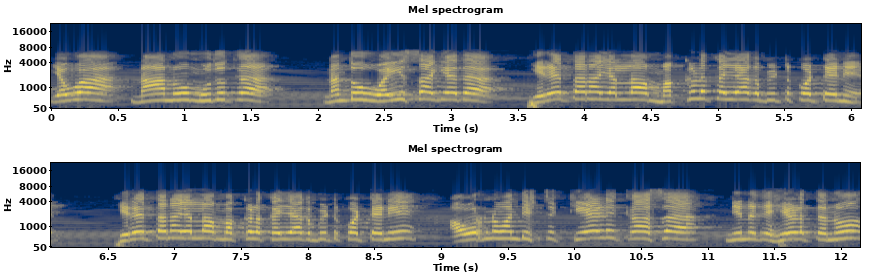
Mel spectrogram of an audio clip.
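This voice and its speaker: A man's voice: very high voice, fairly even intonation, moderate pace, pushed and bright, voice pushed up, exaggerated voice. A man with a North Karnataka accent playing a tearful old landlord who pleads over and over, in a repetitive, begging manner. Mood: pleading. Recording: slightly dull, faint Carnatic music.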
